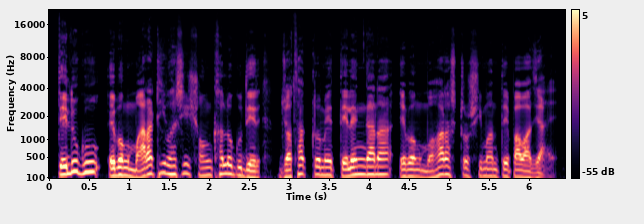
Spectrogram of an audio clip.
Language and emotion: Bengali, neutral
